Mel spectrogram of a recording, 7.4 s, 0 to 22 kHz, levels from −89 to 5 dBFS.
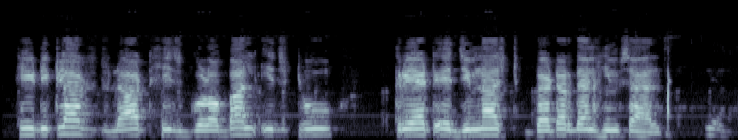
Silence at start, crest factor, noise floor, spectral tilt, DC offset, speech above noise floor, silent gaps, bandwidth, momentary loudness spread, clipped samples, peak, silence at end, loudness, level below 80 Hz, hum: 0.2 s; 16 dB; -57 dBFS; -5 dB/octave; under 0.1%; 39 dB; none; 7.4 kHz; 13 LU; under 0.1%; -2 dBFS; 0.15 s; -18 LUFS; -68 dBFS; none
